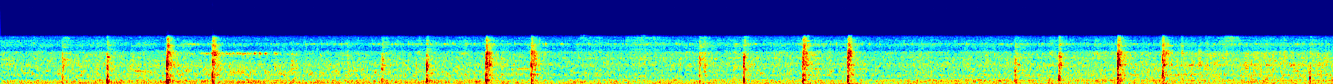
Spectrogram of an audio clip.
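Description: Wheels of a slow-moving passenger train clicking over rail joints: pairs of sharp clicks every few seconds over a steady low rumble of the coaches running.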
